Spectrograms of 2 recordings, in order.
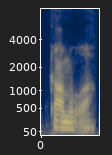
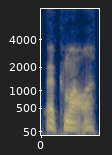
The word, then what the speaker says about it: Kamala: yeah thanks for that because of Marvel's um Kamala con M Marvel they spelled the same way pronounce different I'm G to screw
